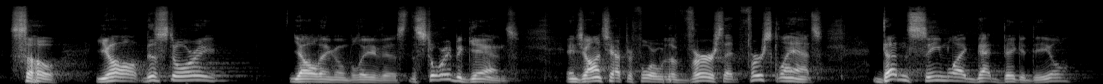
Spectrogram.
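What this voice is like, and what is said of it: Slight Southern US accent. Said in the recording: “you might have already kind of detected a little slight accent from me ... I'm originally from Kentucky”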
